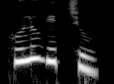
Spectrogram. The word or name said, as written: ಹಲ್ಲುಕಚ್ಚು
